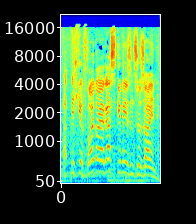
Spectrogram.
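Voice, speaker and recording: A man's voice: very high voice, expressive, fairly quick, over music. An actor playing a wry, indignant male demon hunter in a German radio drama.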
